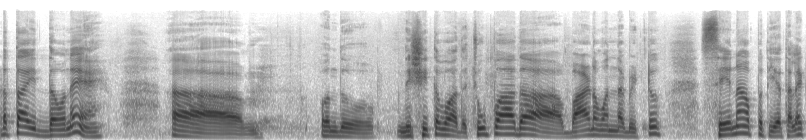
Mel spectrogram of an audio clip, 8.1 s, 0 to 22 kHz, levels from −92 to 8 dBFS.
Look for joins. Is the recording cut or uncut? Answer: uncut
